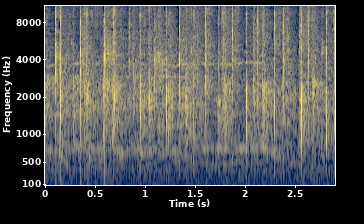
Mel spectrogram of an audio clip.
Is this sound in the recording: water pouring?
no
